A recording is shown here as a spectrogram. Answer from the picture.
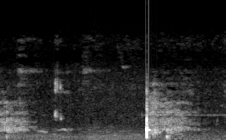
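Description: Mostly very quiet, with one short, sharp knock about one and a half seconds in.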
